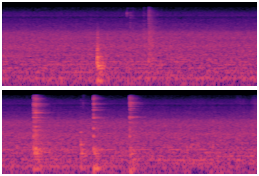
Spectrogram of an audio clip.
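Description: Metal spoon clinking against a small glass bowl as rice is scooped up, about six short clinks, the loudest about four seconds in, over a faint steady hiss.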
